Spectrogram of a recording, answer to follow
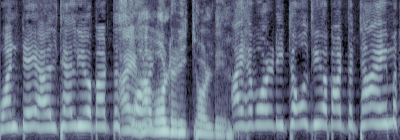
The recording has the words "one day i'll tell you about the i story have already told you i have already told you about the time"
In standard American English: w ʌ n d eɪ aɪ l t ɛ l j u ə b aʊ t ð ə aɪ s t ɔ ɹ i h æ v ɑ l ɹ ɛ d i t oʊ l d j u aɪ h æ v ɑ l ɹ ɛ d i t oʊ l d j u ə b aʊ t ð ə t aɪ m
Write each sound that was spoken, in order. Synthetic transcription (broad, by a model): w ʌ n d eɪ aɪ l t ɛ l j u ə b aʊ t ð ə aɪ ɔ i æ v ɑ l ɹ ɛ d i t oʊ l d j u aɪ h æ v ɑ l ɹ ɛ d i t oʊ l d j u ə b aʊ t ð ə t aɪ m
